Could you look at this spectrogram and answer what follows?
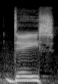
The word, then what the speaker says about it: Deace: You can like us on Facebook and follow us on Twitter at Steve Dace Show. Last name is spelled D-E-A-C-E.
